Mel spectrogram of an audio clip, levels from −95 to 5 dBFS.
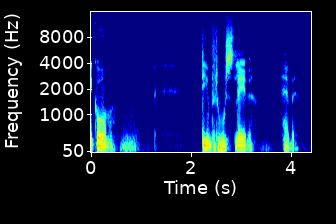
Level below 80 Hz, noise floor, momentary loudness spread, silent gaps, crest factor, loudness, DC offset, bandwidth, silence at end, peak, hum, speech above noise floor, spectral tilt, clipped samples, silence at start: -54 dBFS; -89 dBFS; 20 LU; none; 22 dB; -32 LUFS; under 0.1%; 11 kHz; 0.35 s; -14 dBFS; none; 59 dB; -6 dB/octave; under 0.1%; 0 s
